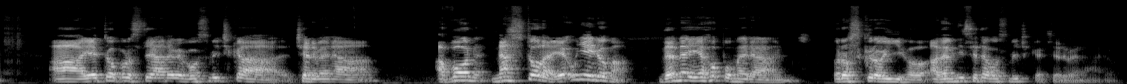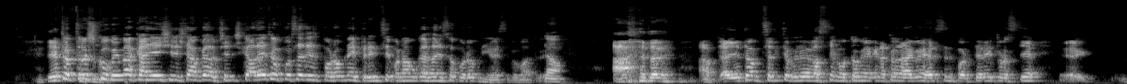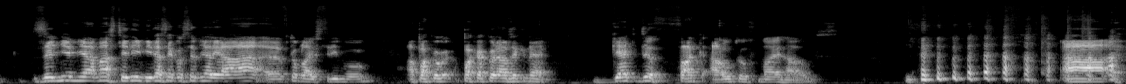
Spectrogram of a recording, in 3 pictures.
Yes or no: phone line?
no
